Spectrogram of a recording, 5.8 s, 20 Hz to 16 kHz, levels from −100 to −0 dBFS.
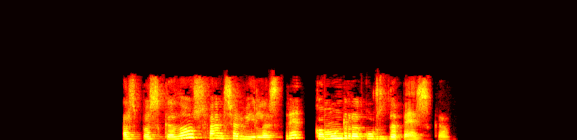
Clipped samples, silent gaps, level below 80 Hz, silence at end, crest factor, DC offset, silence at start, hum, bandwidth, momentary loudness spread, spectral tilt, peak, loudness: under 0.1%; 3.05-3.15 s; -60 dBFS; 1.3 s; 18 dB; under 0.1%; 1.25 s; none; 7.8 kHz; 10 LU; -3.5 dB/octave; -2 dBFS; -18 LUFS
